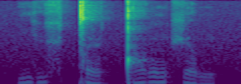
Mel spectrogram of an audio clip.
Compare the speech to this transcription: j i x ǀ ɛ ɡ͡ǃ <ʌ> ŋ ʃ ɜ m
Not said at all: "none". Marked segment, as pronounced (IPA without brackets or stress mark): ʌ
